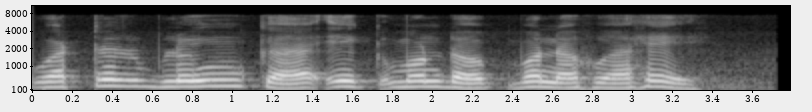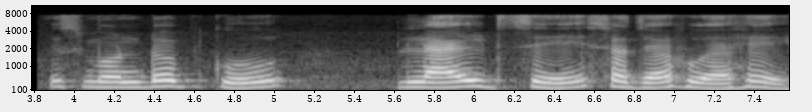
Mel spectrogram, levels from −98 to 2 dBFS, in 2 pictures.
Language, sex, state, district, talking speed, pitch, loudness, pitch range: Hindi, female, Odisha, Malkangiri, 120 wpm, 205 Hz, -16 LUFS, 185-220 Hz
